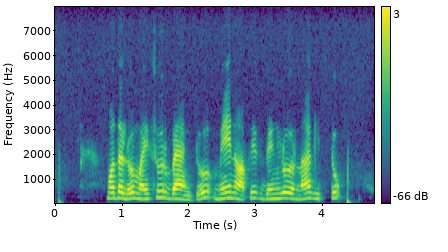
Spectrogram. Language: Kannada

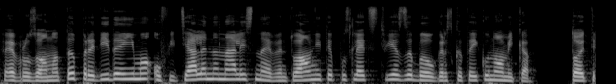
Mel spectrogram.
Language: Bulgarian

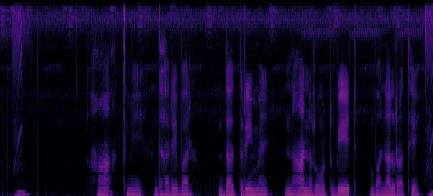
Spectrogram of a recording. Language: Chhattisgarhi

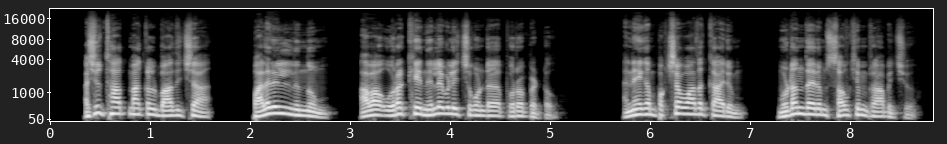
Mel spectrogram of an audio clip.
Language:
Malayalam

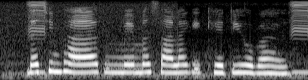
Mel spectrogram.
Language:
Magahi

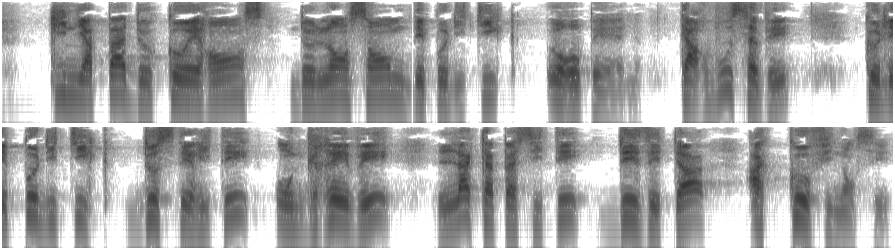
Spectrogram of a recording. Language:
French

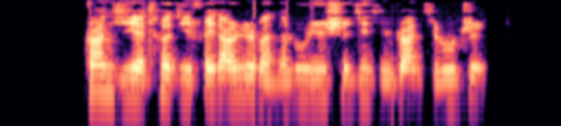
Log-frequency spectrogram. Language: Chinese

